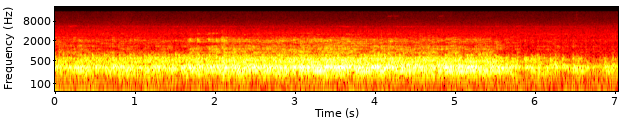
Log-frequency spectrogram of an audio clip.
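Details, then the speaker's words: Needle EMG of the right extensor digitorum in a female volunteer extending her fingers: a dense, continuous crackling roar that fades as she relaxes. A full interference pattern. "this electrical signal is what we analyze when we look at emg and it tells us the electrical signature of the nerve supply and the muscle"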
